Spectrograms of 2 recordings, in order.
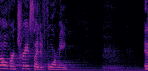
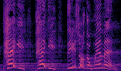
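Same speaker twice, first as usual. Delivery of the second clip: calling out; 4 semitones higher, 3 dB louder than usual. Retold or imitated. Translator calling from a distance.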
